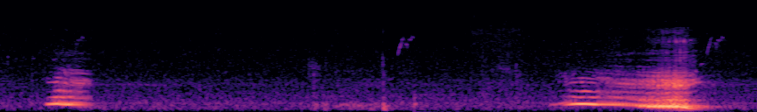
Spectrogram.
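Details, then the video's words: African lion giving deep harmonic grunting roars, one short burst near the start and a longer, louder roar ending in a low rumble later, with quiet background between. "African Lion"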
